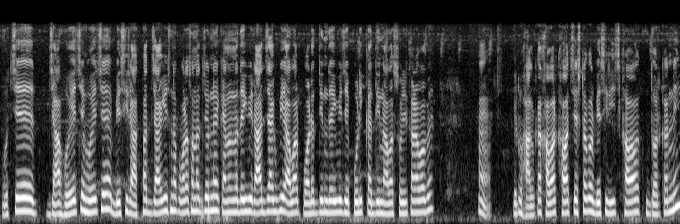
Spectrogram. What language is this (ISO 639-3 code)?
ben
